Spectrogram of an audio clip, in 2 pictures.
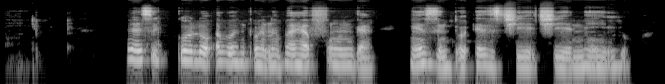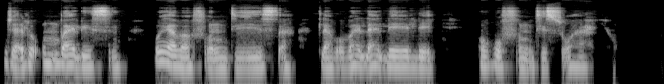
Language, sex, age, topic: North Ndebele, female, 50+, education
